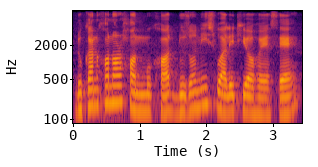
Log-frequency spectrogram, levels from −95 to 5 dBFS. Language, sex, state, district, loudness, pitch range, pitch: Assamese, male, Assam, Kamrup Metropolitan, -18 LUFS, 130-165 Hz, 135 Hz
